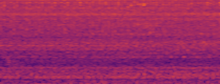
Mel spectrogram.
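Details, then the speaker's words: Hyundai Elantra petrol engine (same fix applies to Picanto/Accent) misfiring at idle, engine visibly shaking, hard starting with check engine light; spark plugs and ignition coil already replaced without change; irregular low stumble traced to failing crankshaft position sensor. "Hyundai elantra yan So pwede rin niyo itong mai-apply sa panto accent so mamalya yung makina yan kung makikita niyo umuuga yan"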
